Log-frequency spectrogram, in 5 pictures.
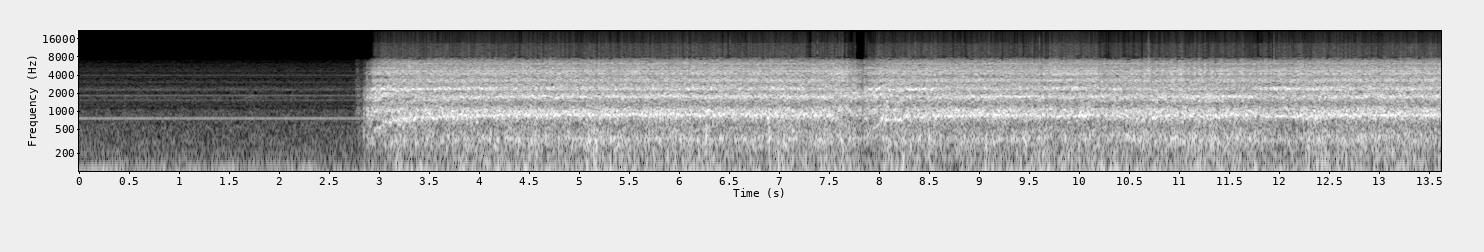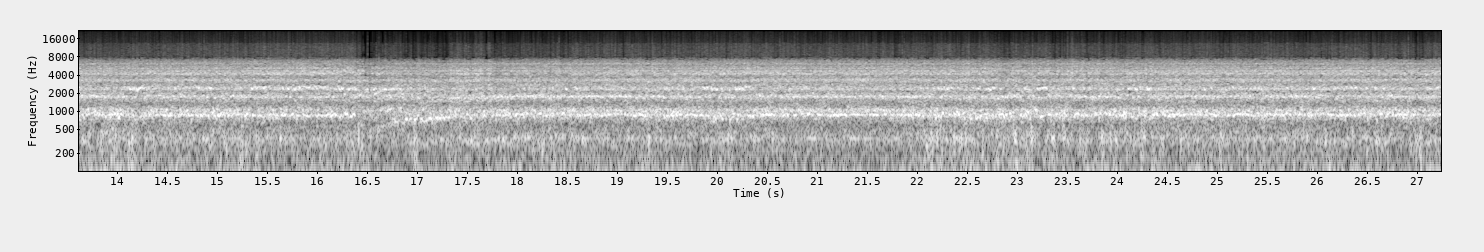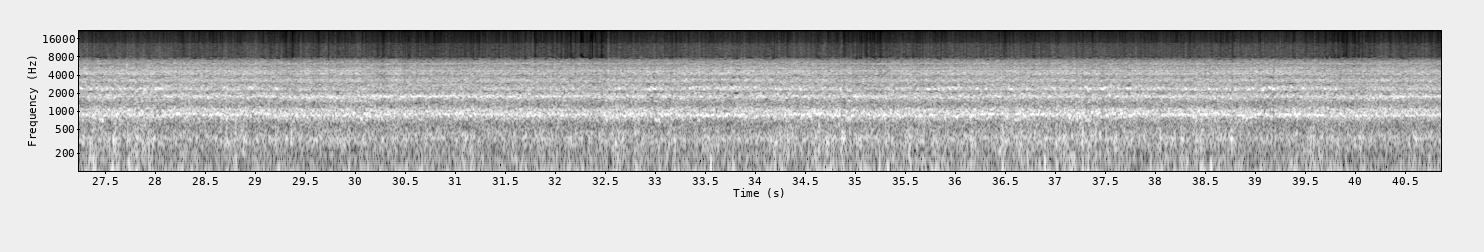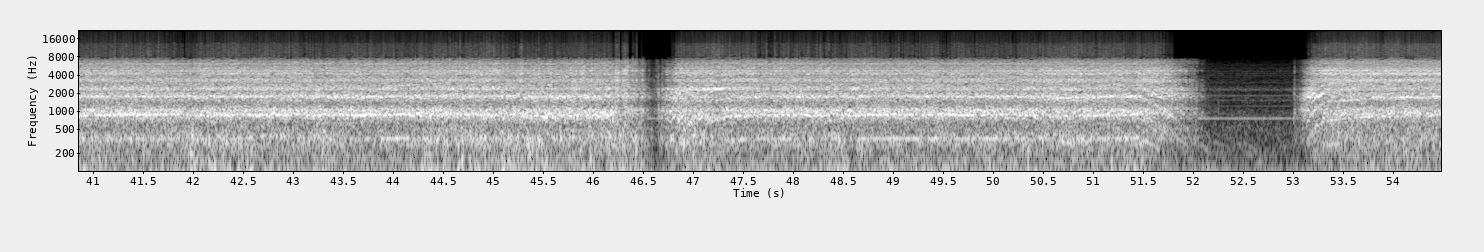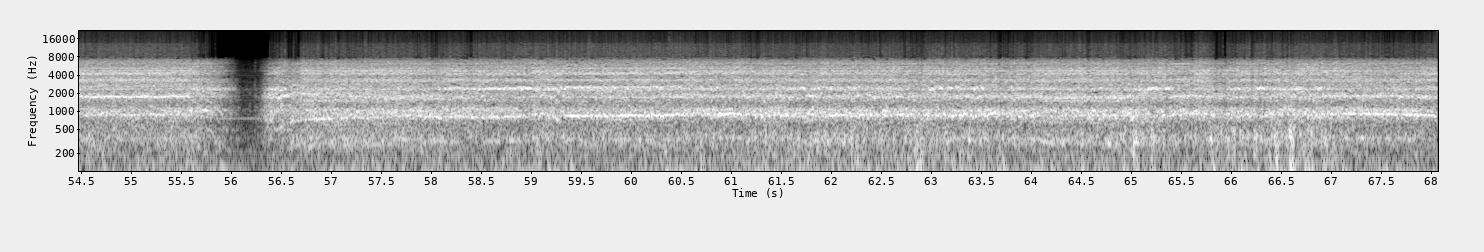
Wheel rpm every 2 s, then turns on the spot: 0, 80, 230, 210, 210, 220, 230, 230, 190, 230, 230, 230, 230, 230, 230, 230, 240, 230, 230, 230, 230, 230, 230, 150, 230, 190, 60, 200, 140, 210, 230, 230, 220, 230.
none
